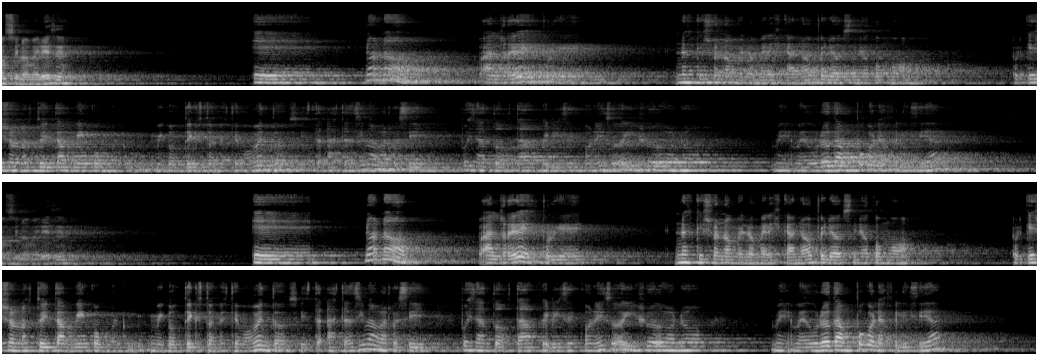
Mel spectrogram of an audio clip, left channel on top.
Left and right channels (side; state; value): both; normal; correlation 0.57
